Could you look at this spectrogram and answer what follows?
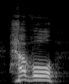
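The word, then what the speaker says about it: הבל: Again, if you look at it, it's Hebel. The B gets the V sound, so it's Hevel, Hevel.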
